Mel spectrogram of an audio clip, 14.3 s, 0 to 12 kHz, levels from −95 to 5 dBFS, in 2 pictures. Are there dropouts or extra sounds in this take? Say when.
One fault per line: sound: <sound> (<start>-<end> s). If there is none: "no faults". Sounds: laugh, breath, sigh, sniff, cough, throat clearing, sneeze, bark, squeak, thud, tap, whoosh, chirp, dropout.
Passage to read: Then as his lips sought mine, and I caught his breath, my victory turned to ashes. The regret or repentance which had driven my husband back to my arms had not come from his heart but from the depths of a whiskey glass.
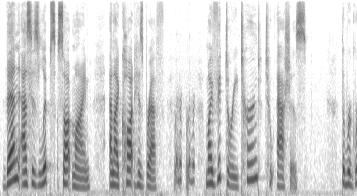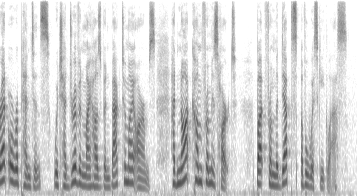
sound: laugh (3.5-3.9 s)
